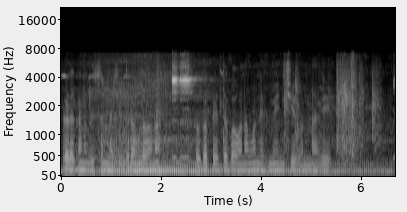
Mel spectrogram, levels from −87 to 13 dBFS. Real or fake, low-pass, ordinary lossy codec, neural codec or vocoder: real; 7.2 kHz; none; none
